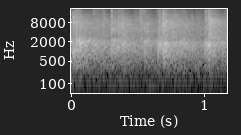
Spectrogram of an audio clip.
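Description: Audience applause at a live talk event, with Futura 2000 in conversation with Hugo Vitrani, as a sustained wash of clapping from a crowd throughout, fairly loud and steady with slight swells.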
